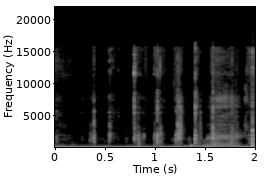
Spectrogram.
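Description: Tail cap of an Olight Odin weapon light being screwed back onto the light body: a run of faint small clicks, thickest in the second half.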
